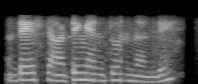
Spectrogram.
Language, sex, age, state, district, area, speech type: Telugu, female, 18-30, Telangana, Suryapet, urban, conversation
